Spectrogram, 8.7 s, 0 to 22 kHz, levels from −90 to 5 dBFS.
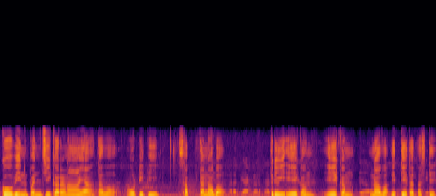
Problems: background conversations at intervals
